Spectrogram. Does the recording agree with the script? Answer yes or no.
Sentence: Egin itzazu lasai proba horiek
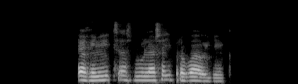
yes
